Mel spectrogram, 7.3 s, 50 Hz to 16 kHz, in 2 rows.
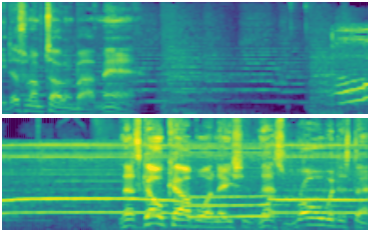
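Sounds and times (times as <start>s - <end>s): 
speech: 0.0s - 1.8s, 3.1s - 3.8s, 4.8s - 7.3s
person howling like a wolf: 3.3s - 7.3s.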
